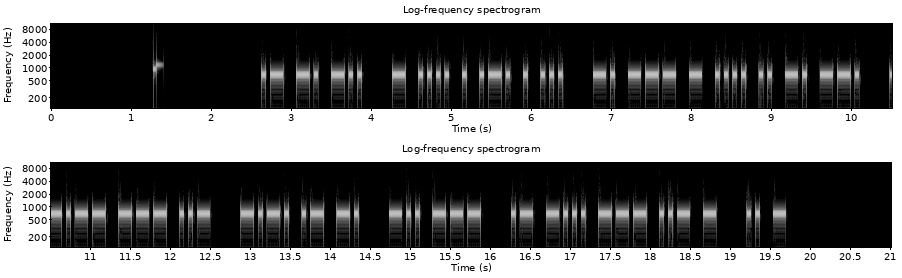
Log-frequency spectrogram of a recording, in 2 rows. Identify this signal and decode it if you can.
Morse code, heard as a keyed tone, about 22 wpm, 700 Hz. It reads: AND THERES NOTHING YOU CAN DO ABOUT IT
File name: practice / 22wpm / Sets of 8 Words - 22wpm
